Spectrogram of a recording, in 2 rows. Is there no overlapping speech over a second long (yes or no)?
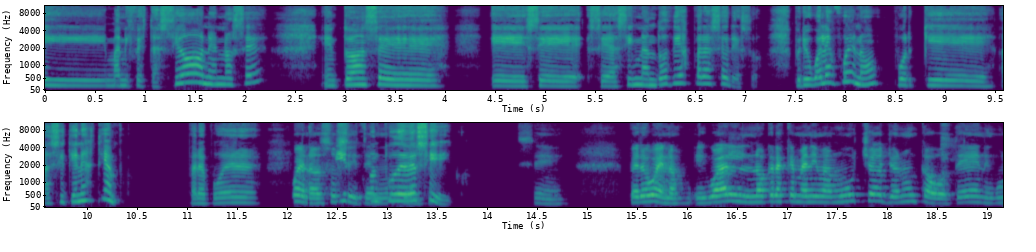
no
